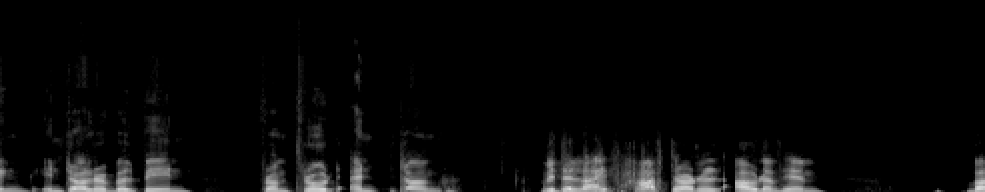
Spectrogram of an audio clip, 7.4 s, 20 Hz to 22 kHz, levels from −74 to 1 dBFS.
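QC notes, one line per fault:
2.77–3.05 s, repeated packet loss (robotic sound): four gaps in quick succession, the longest 150 ms. Most holes are patched by stretching earlier sound, so the speech turns choppy and robotic.
3.29 s to end, call bitrate drop: the top end narrows from 20 kHz to 6 kHz, and the sound turns coarse and muffled. This fits an encoder rate falling from about 32 to 10 kbps, and the roughness stays at its worst for about 1.75 s.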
